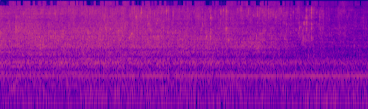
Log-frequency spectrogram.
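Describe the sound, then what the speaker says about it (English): Water pours steadily into a pan holding mushrooms with oil and oyster sauce, a continuous close splashing wash that lasts throughout and fades slightly toward the end, with no talk over it. "put some water in it."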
